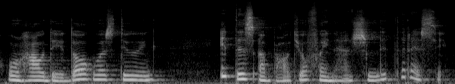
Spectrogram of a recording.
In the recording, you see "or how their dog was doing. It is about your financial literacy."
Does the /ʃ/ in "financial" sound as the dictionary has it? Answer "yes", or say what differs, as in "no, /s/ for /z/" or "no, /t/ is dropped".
yes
